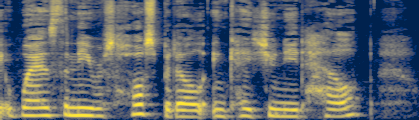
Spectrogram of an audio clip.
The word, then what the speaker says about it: hospital: Then we have el hospital, so the H is silent.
